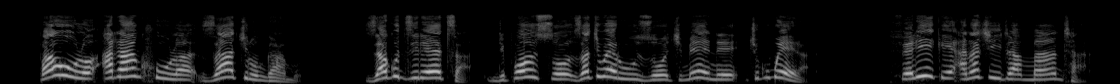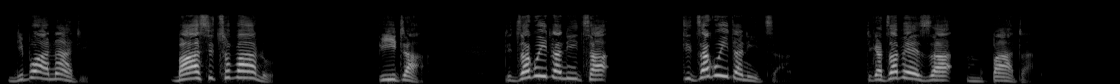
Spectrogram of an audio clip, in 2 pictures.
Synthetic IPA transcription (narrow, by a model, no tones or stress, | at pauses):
paulɔʔataaŋkʰulazat͡ʃiluŋɡa̰ːmɔ | zakud͡ziɾɛt͡sʰa̰ | ndipɔnsɔzat͡ʃiwɛɾuzɔt͡ʃimɛnɛt͡ʃikuɓwɛːɾa̰ | fɛlikɛʔanat͡ʃit̬amaːntʰa̰ | ndip̬ɔanaːti | ɓasit͡sʰɔpaːnɔ̰ | piːta̰ | tid͡zaktanit͡sa | tid͡zakuitaniːt͡sʰḁ̰ | tikad͡zapɛzam̩paːta̰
